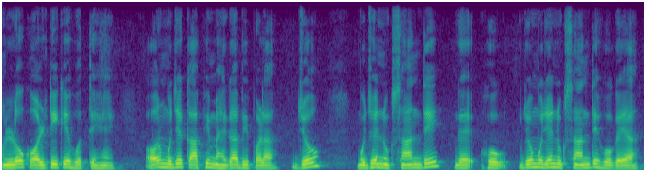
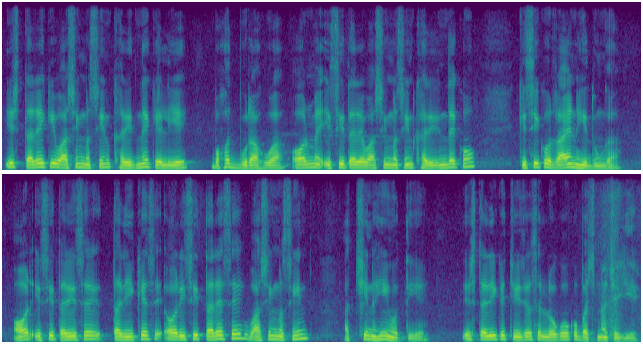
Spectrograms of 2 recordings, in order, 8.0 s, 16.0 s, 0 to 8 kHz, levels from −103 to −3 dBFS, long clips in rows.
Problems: none marked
